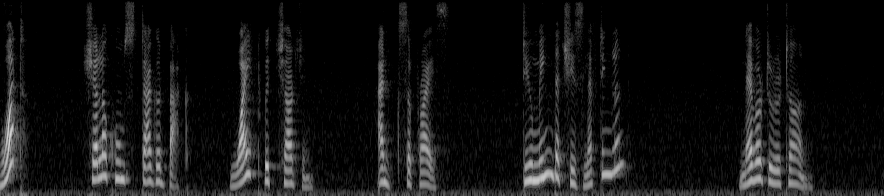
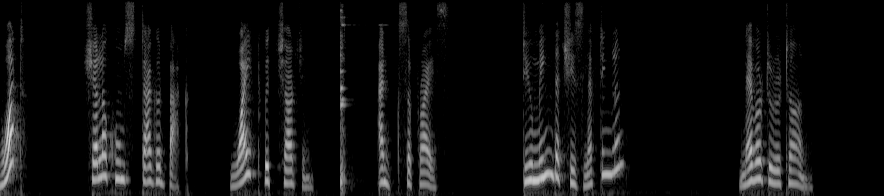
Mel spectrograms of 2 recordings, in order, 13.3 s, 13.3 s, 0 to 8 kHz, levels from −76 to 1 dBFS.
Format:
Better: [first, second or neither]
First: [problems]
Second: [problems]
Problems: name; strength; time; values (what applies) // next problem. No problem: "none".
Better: first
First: none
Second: noise reduction (neural mask model RNNoise)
